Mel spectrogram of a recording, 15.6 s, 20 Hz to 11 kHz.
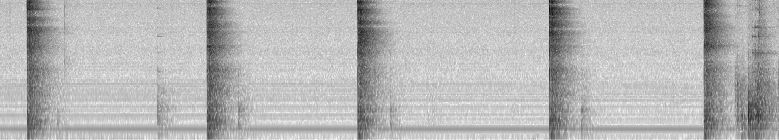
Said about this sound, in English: the last thing I'm going to do now is punch for these 6 holes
